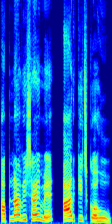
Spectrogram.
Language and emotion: Maithili, neutral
